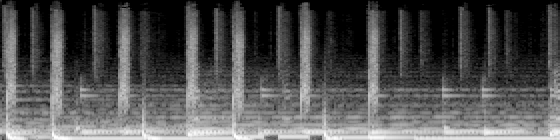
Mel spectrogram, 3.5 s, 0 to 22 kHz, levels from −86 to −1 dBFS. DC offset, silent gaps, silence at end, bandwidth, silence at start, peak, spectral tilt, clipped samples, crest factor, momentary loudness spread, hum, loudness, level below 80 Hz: under 0.1%; none; 0 s; 16.5 kHz; 0 s; 0 dBFS; -6 dB/octave; 1%; 10 dB; 4 LU; none; -12 LUFS; -14 dBFS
